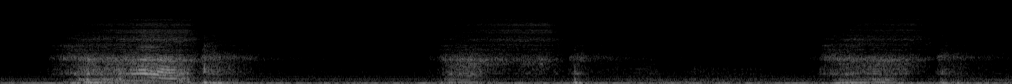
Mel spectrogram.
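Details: Snoring during sleep recorded with the SnoreLab app: three rough, rattling snores, each on a breath in, about fifteen breaths a minute.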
